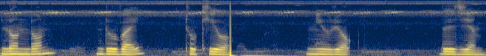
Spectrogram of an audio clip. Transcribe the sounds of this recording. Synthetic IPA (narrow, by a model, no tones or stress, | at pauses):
lɔndɔn | dubaj | tʰokʰiɔ | niujɔk̚ | bɛld͡ʒijam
